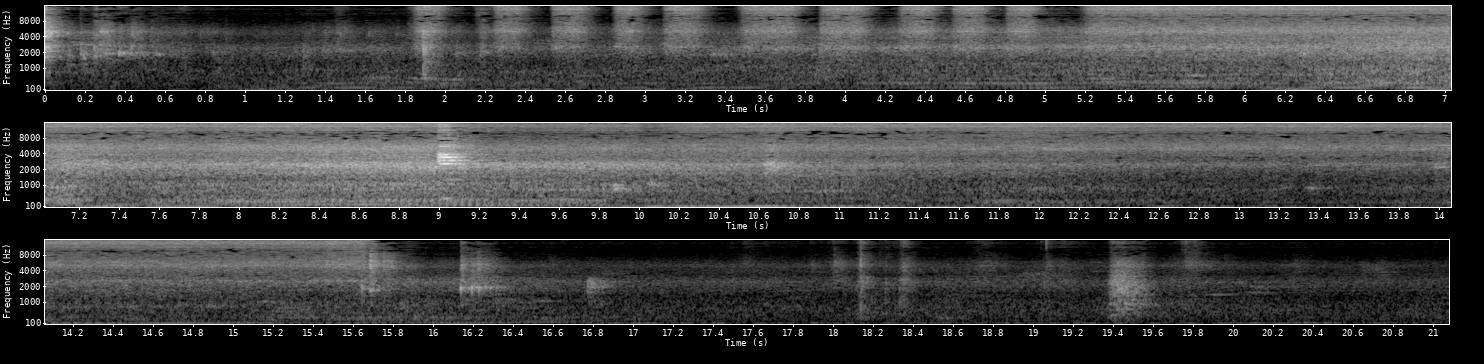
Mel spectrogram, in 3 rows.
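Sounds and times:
spray can hissing: 1.9 - 16.0.

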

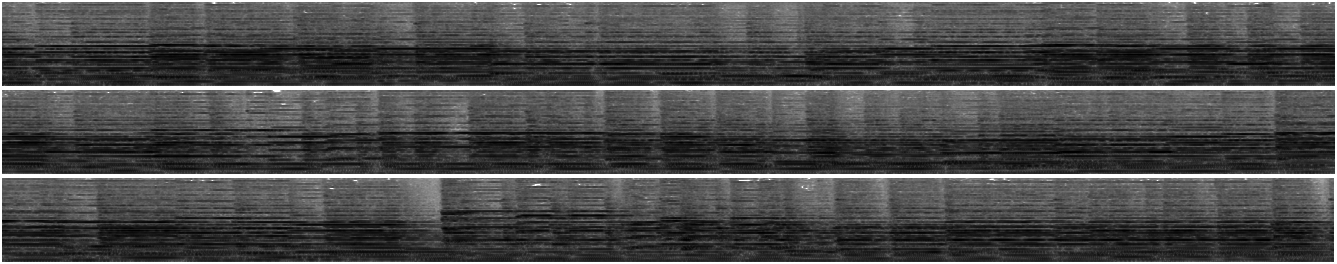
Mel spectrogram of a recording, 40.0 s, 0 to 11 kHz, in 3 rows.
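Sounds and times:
organ playing held chords: 0.0 - 39.9.

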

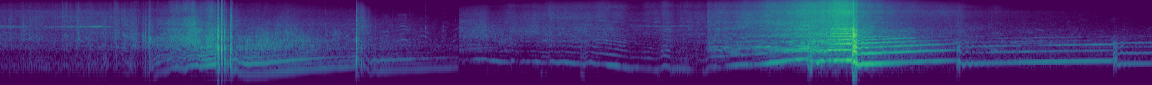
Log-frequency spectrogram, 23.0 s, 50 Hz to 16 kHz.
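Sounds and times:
engine sharp crack: 0.1 - 18.6
rally car engine at full throttle: 2.2 - 23.0.

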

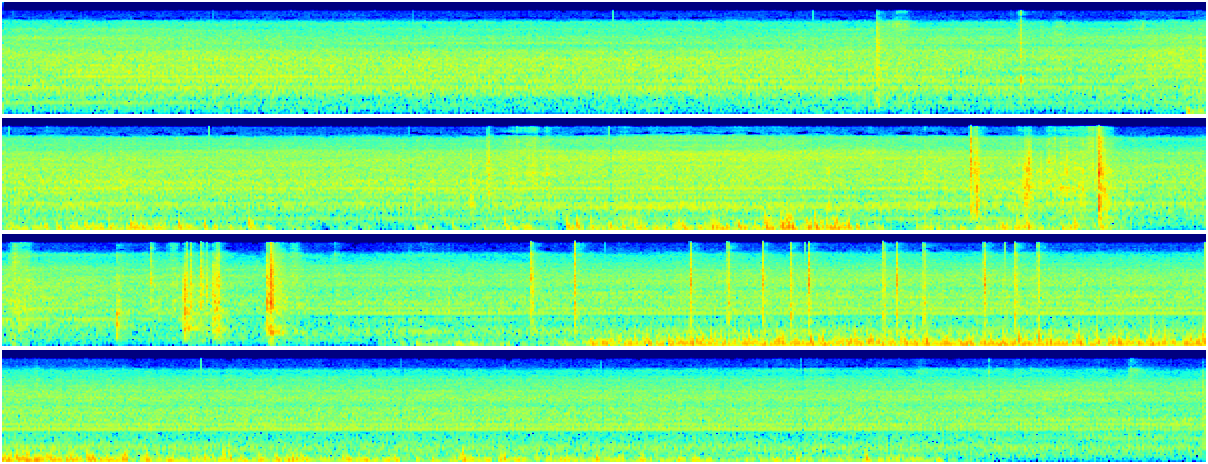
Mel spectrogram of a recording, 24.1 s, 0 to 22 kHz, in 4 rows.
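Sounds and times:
fan whining: 0.0 - 24.0
sharp plastic clicks: 14.6 - 17.3.

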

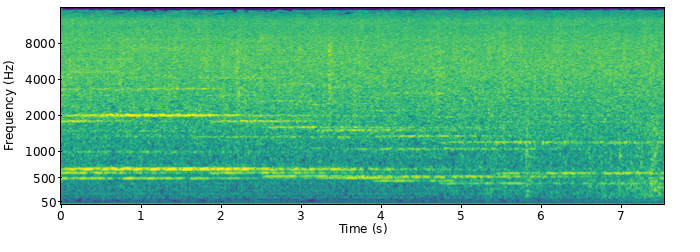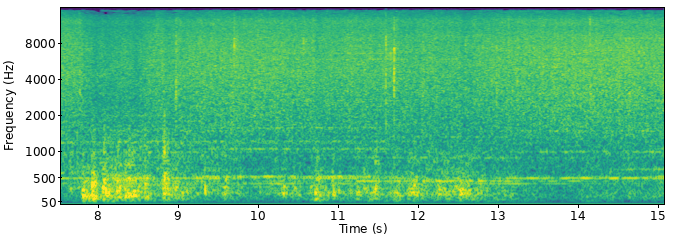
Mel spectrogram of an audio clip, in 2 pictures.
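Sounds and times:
held musical tone: 0.0 - 15.0
steady rain: 0.0 - 15.0
thunder rumbling: 6.5 - 15.0.

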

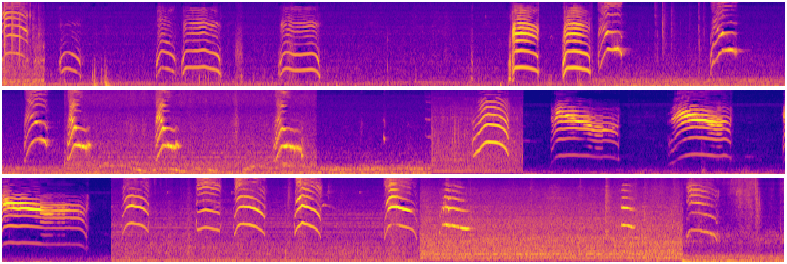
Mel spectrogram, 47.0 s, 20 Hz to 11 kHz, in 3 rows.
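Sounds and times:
kittens meowing: 16.1 - 22.0, 31.3 - 38.0, 39.0 - 40.7, 45.0 - 45.7.

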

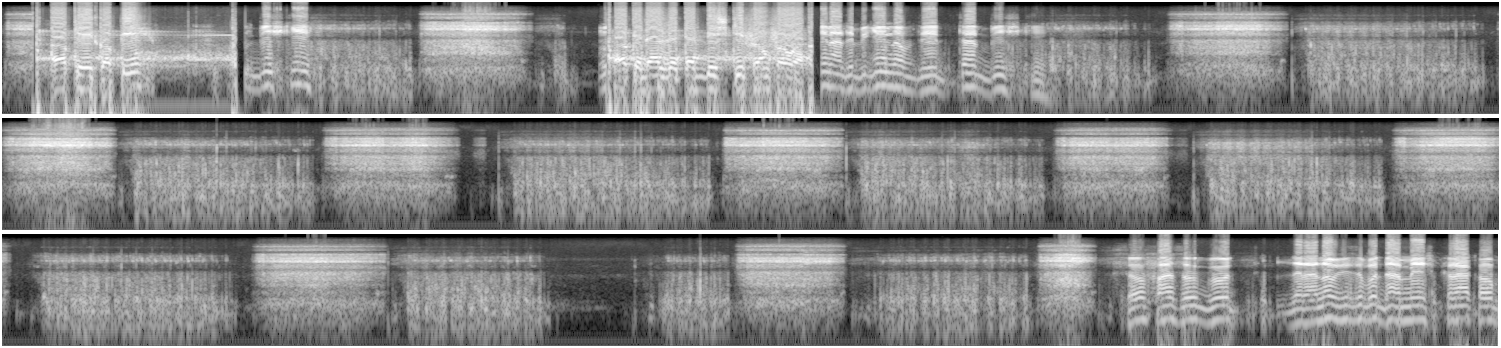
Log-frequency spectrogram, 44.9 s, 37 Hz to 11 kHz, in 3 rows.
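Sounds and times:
breathing apparatus hiss: 0.0 - 2.4, 3.0 - 5.7, 10.5 - 35.5, 36.4 - 41.6.

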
